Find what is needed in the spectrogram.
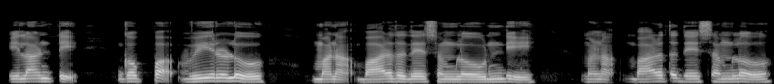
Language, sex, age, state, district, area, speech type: Telugu, male, 18-30, Andhra Pradesh, Chittoor, rural, spontaneous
